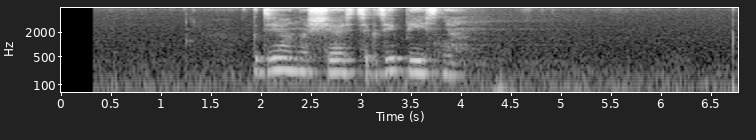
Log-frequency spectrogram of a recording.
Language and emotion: Russian, sad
